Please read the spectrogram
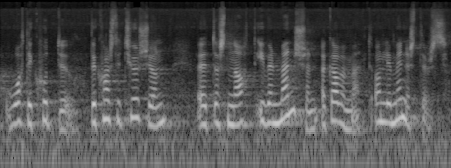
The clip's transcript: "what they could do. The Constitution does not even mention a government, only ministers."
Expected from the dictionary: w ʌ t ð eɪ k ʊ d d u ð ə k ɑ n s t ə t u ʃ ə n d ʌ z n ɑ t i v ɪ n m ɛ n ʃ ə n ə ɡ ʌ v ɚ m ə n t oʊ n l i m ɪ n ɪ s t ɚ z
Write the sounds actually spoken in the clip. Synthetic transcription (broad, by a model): w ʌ t ð eɪ k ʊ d d u ð ə k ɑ n s t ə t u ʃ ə n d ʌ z n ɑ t i v ɪ n m ɛ n ʃ ə n ə ɡ ʌ v ɚ m ə n t oʊ n l i m ɪ n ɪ s t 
